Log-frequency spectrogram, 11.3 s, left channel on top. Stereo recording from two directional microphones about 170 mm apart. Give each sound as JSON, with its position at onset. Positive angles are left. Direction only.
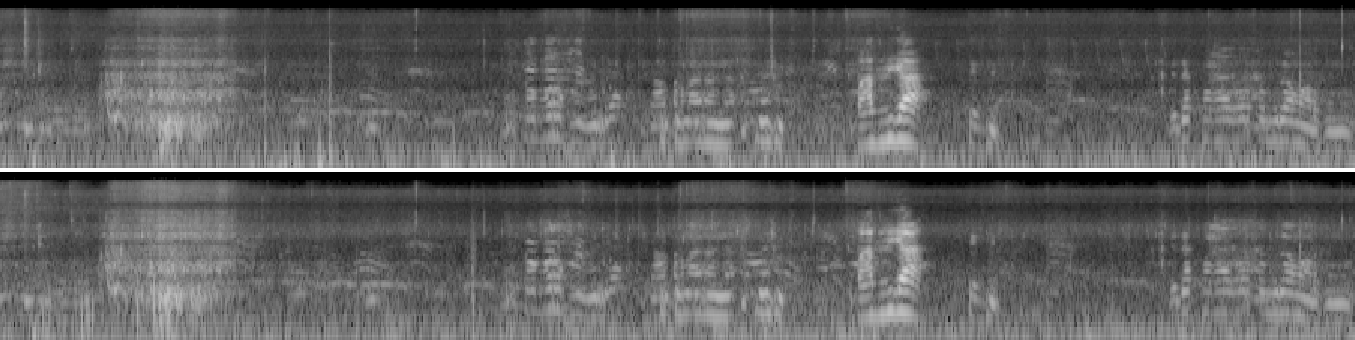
{"t": 0.9, "sound": "rowboat", "side_deg": 0}
{"t": 4.4, "sound": "splash", "side_deg": -25}
{"t": 5.5, "sound": "speech", "side_deg": 5}
{"t": 7.1, "sound": "speech", "side_deg": 25}
{"t": 9.8, "sound": "speech", "side_deg": 5}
